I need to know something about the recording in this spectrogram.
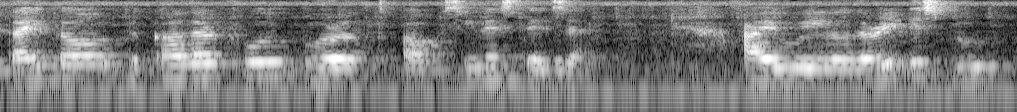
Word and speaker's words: synesthesia: If you have experiences like this, you may be one of the special people with an unusual sensory condition called synesthesia, pronounced synesthesia.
